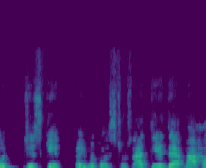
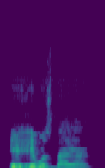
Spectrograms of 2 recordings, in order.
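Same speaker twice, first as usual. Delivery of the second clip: ordinary delivery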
